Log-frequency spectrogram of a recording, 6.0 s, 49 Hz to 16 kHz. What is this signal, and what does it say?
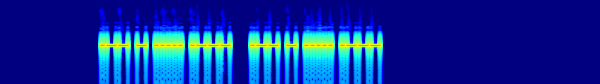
Morse code, heard as a keyed tone, about 40 wpm, 700 Hz. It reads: WT5J WT5J
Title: USA Call Signs Repeated 2x 40wpm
